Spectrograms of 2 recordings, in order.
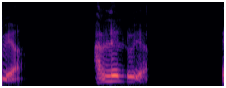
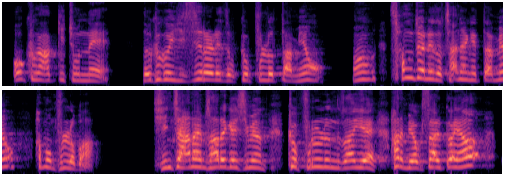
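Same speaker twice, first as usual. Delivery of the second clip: high, loud goading; mocking taunt; 8 semitones higher, 7 dB louder than usual. Preacher as Babylonians demanding songs from captives, loud jeering. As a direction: goad them into playing, building louder. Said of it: "조롱하는 거예요".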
